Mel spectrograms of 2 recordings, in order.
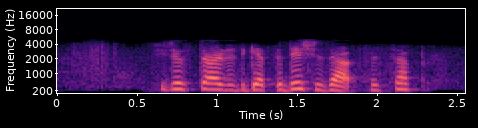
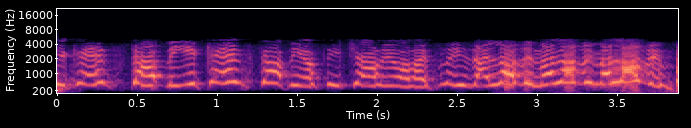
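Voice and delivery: high, raised-voice protest, getting louder; desperate defiance; 8 semitones higher, 5 dB louder than usual. Acted. Daughter insisting on her boyfriend to mother, defiant. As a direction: build to an impassioned outburst.

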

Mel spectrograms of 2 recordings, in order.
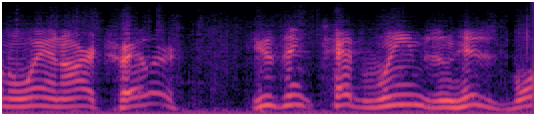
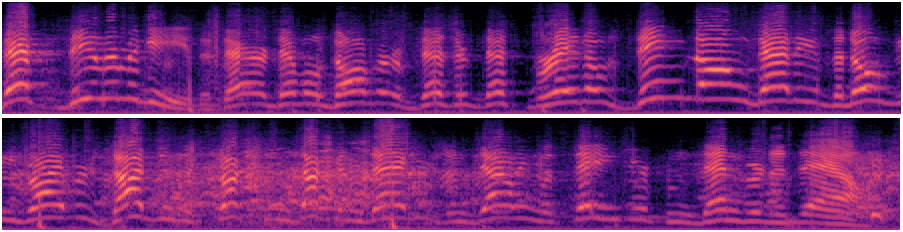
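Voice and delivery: louder, higher alliterative boast, laughing through it; boastful tall-tale brag; 3 semitones higher, 4 dB louder than usual. Acted. Old marshal bragging to the sheriff, loud and gleeful. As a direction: puff himself up with a rolling brag. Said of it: "I ever tell you".

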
